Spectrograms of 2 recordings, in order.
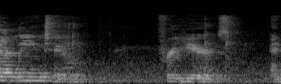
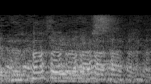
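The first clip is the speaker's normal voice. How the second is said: laughing; 7 semitones higher, 5 dB louder, much slower than usual. Real, not acted. Joke about hidden pool.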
